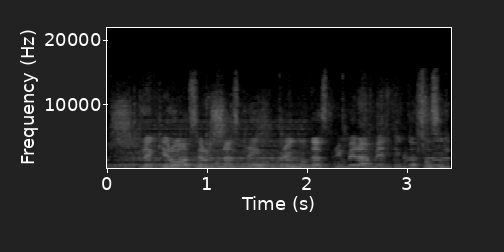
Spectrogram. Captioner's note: speaking Spanish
